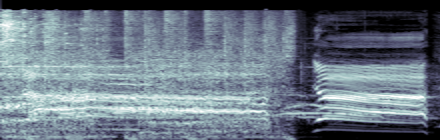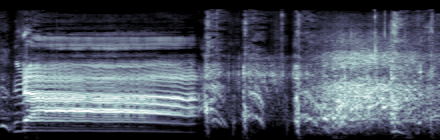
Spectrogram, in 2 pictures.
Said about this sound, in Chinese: 现在地狱男爵好像要说些什么，不是说是吼，丧心病狂的在乱吼。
